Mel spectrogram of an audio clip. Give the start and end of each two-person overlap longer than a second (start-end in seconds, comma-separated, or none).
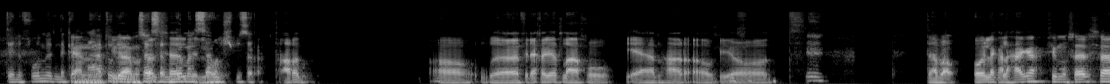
0.7-2.2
